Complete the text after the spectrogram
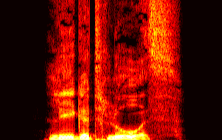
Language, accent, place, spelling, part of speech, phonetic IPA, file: German, Germany, Berlin, leget los, verb, [ˌleːɡət ˈloːs], De-leget los.ogg
- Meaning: second-person plural subjunctive I of loslegen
